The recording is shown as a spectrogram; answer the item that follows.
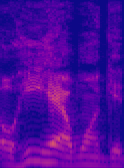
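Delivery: plain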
